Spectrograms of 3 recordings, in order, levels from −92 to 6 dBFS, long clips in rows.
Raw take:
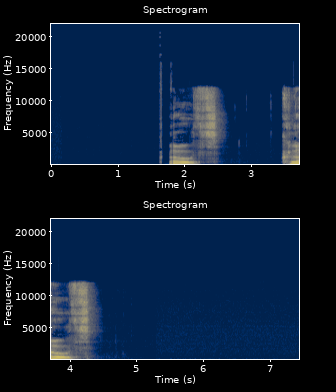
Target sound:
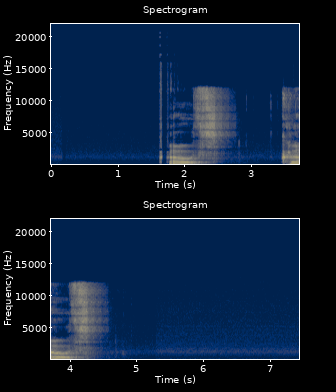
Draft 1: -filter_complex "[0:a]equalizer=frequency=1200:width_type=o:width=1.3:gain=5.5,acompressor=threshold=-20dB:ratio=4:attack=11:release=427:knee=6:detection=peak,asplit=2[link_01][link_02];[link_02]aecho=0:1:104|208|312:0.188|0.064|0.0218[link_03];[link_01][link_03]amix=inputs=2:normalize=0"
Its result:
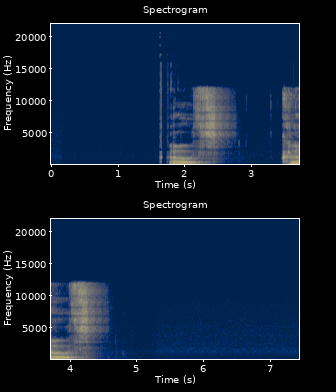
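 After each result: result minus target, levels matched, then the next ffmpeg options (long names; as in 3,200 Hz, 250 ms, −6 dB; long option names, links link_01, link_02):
downward compressor: peak gain reduction −7 dB; 1,000 Hz band −4.0 dB
-filter_complex "[0:a]equalizer=frequency=1200:width_type=o:width=1.3:gain=5.5,acompressor=threshold=-27dB:ratio=4:attack=11:release=427:knee=6:detection=peak,asplit=2[link_01][link_02];[link_02]aecho=0:1:104|208|312:0.188|0.064|0.0218[link_03];[link_01][link_03]amix=inputs=2:normalize=0"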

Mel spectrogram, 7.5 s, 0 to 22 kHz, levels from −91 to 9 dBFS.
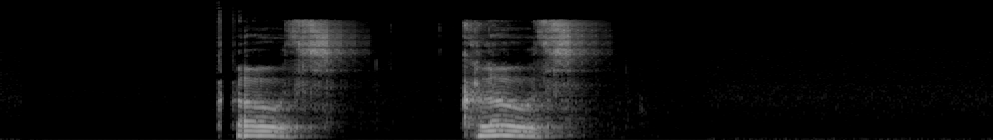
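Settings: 1,000 Hz band −3.5 dB
-filter_complex "[0:a]equalizer=frequency=1200:width_type=o:width=1.3:gain=13,acompressor=threshold=-27dB:ratio=4:attack=11:release=427:knee=6:detection=peak,asplit=2[link_01][link_02];[link_02]aecho=0:1:104|208|312:0.188|0.064|0.0218[link_03];[link_01][link_03]amix=inputs=2:normalize=0"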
